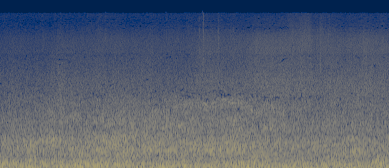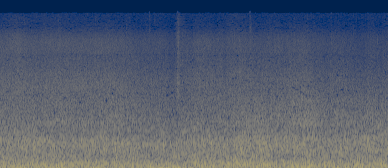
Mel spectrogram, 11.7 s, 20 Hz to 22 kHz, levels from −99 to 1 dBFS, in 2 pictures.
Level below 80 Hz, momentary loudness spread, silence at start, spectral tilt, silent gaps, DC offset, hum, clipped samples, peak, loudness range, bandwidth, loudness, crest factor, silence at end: -38 dBFS; 3 LU; 0 s; -6 dB/octave; none; under 0.1%; none; under 0.1%; -20 dBFS; 2 LU; 16 kHz; -35 LUFS; 12 dB; 0 s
